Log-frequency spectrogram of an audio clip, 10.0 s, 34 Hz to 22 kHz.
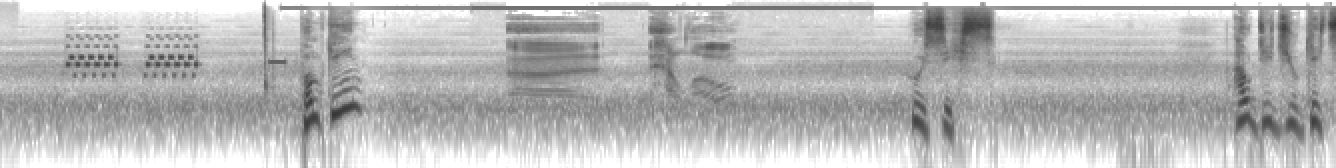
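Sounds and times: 
low hum: 0.0 - 10.0
phone ringing with a rapid trilling electronic warble: 0.5 - 1.5
speech: 2.3 - 2.8, 6.8 - 7.6, 9.3 - 10.0.

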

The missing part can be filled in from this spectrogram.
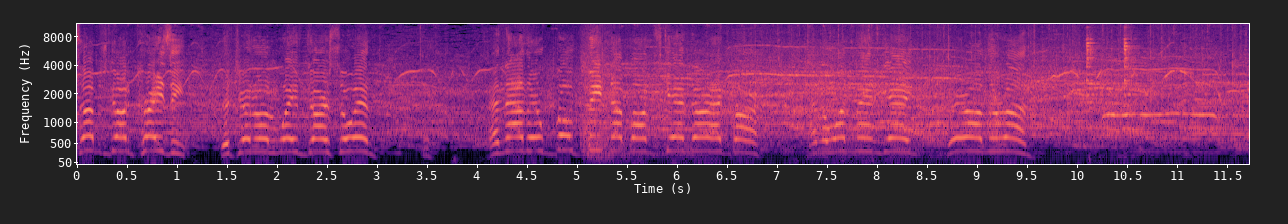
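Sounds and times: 
wrestling crowd cheering and shouting at a boys club: 0.0 - 11.7
speech: 0.1 - 9.7
whoops: 5.4 - 11.7.

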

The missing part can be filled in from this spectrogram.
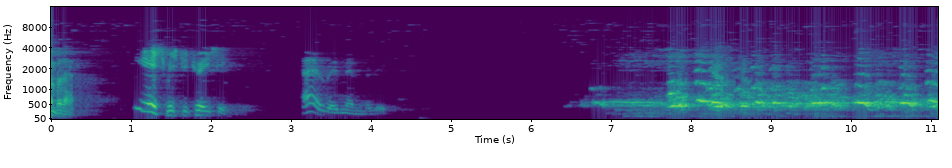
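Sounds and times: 
speech: 0.0 - 0.4, 1.1 - 2.3, 3.2 - 4.3, 7.1 - 11.0
pack of sled dogs barking and yipping: 6.7 - 11.0.

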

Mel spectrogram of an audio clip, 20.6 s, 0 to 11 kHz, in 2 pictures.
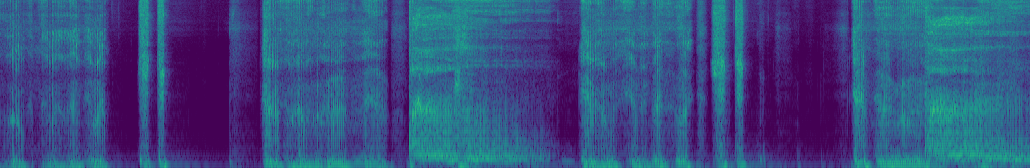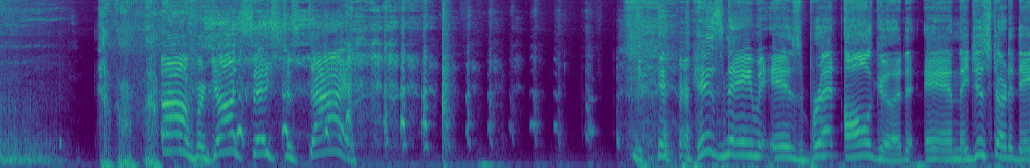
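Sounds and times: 
loud rasping snoring: 0.0 - 1.7, 2.6 - 7.5, 8.5 - 12.3
laughter: 11.8 - 17.5
speech: 12.3 - 14.2, 16.7 - 20.6.

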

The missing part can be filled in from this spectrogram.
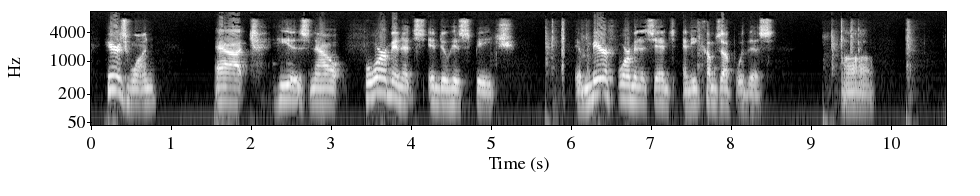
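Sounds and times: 
speech: 0.2 - 0.9, 1.6 - 5.3, 6.0 - 8.6, 9.3 - 9.9
typing on a computer keyboard: 5.7 - 6.3, 7.4 - 7.8, 9.1 - 10.6.

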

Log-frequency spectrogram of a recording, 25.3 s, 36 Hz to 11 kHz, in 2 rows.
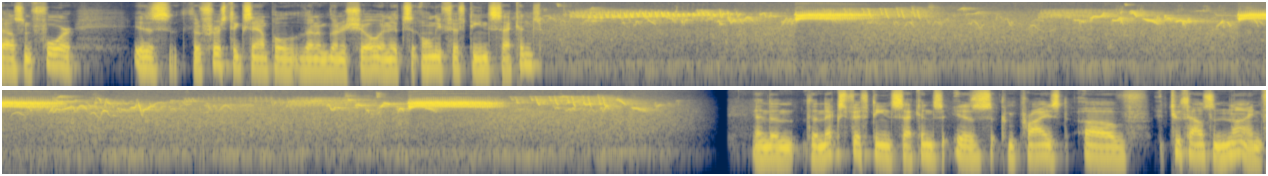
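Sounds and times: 
speech: 0.0 - 6.0, 20.3 - 25.2
dense chorus of many bird species chirping, trilling and calling: 5.2 - 19.7.

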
